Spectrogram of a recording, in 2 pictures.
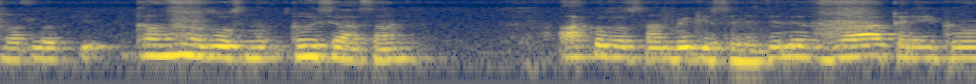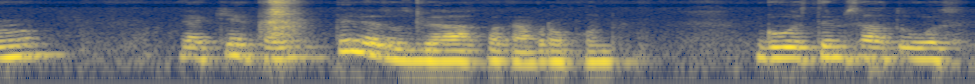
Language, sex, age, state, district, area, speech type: Kashmiri, male, 30-45, Jammu and Kashmir, Bandipora, rural, spontaneous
